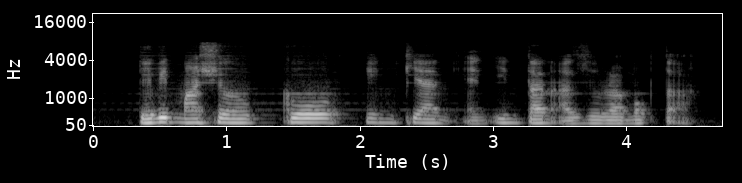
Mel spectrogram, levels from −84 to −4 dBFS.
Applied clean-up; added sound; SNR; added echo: neural separator model SepFormer DNS4.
